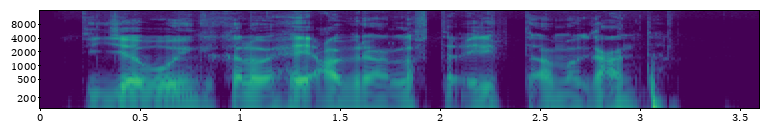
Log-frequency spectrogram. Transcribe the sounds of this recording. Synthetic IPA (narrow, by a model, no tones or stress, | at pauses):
t̪ʰɪt͡ʃaːβɔːjɪŋkʰɐkʰɐlɛwɑħɑjʕɑ̰βɪɾaːnlɐft̪ʰɐʕɪɾɪbt̪ʰɐːmɐɡɑʕɑnt̪ʰɐ̥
